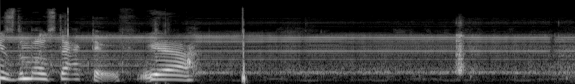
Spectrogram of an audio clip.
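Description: A steady electronic hum plays from a small tablet speaker.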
